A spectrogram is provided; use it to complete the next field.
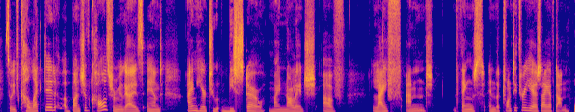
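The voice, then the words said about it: American doing a British accent. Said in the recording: “What's this British accent you're doing ... kind of British ... It's like a Harry Potter British accent where it's if like they cast an American”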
